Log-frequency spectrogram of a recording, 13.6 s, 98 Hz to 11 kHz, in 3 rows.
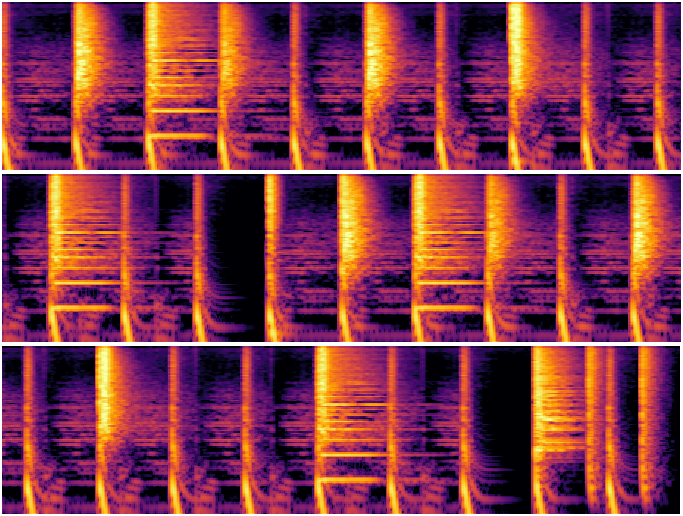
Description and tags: Asian Claps Intro 1
a bit of nepali taste is here in this English sounds. Hope you like it. I will try to create for you.
a, nice, nepal, nepali, mix, like, surely, beats, loop, will, ruben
